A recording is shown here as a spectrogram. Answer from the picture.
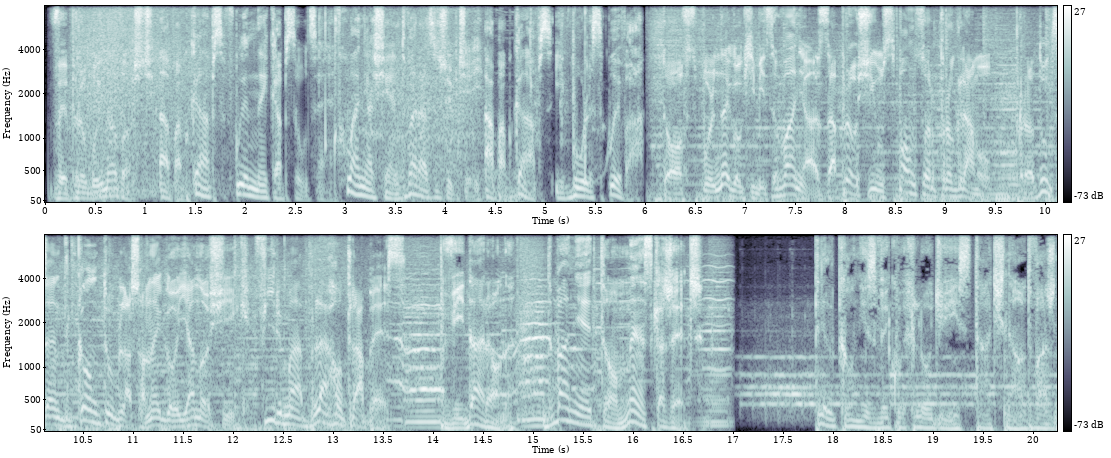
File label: reklama commercial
